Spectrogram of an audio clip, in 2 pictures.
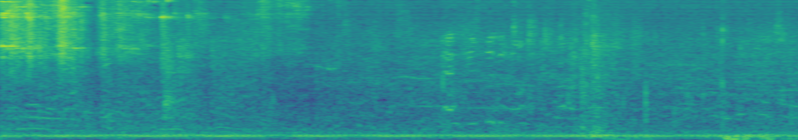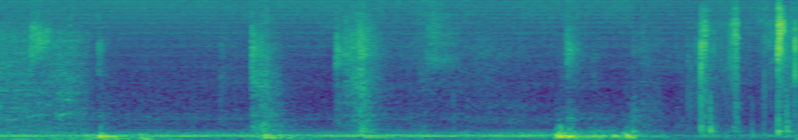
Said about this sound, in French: Cette fois, elle prend ses clés pour ouvrir la porte de l'immeuble.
